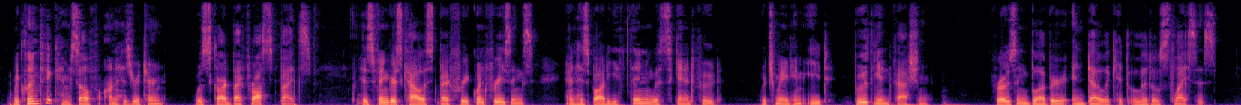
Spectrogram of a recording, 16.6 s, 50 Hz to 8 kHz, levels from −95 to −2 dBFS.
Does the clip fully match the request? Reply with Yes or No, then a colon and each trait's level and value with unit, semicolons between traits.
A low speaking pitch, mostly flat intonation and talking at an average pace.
No: low, 110 Hz; narrow, 2.3 semitones; slow, 125 wpm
